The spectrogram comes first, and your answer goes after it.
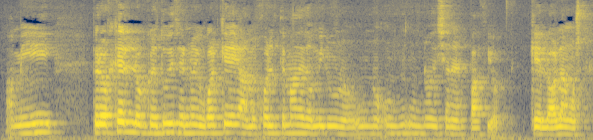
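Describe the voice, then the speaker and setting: A man's voice: fairly high pitch, flat delivery, fast. A man with a Spain Spanish accent, casually chatting about a film as co-host and peppering his talk with swearing and tag questions. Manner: chatty, swears freely, lots of "¿no?". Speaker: podcast co-host. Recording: echoey room.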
